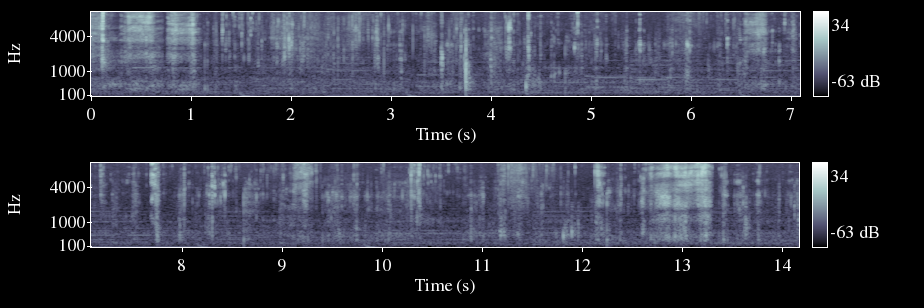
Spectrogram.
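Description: Close-miked chewing of saucy instant noodles and steak: wet mouth smacks and clicks, with a longer, louder slurp near the end.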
